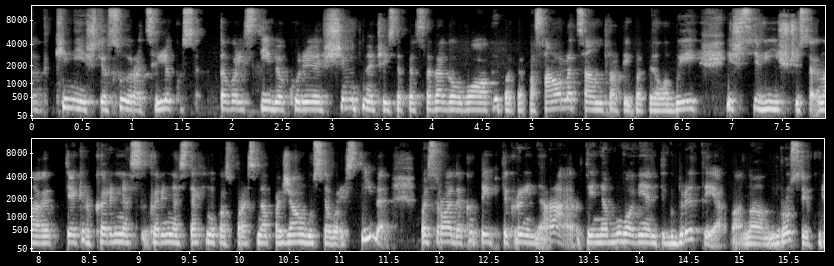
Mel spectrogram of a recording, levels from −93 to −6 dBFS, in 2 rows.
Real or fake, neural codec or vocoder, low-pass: real; none; 10.8 kHz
